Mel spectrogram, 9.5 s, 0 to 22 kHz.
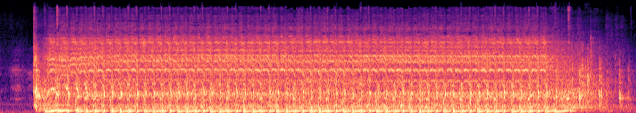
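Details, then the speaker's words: Case 830 tractor, long stored in a barn, with dry fuel lines: strong even cranking about four compressions a second for eight seconds that never catches; no fuel delivery yet. "I'm starting to think there should be getting some fuel course those lines were dry everything was dry dry dry"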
